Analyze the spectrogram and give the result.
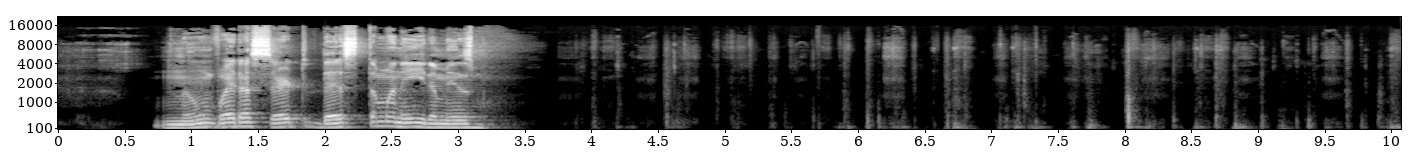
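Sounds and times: small taps: 0:04.0 - 0:10.0.

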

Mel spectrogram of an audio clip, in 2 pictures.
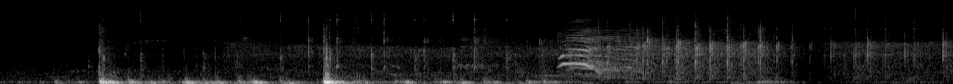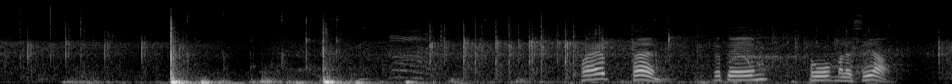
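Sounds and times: table tennis ball clicking: 0:00.9 - 0:05.6.

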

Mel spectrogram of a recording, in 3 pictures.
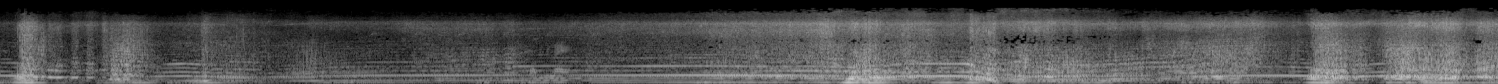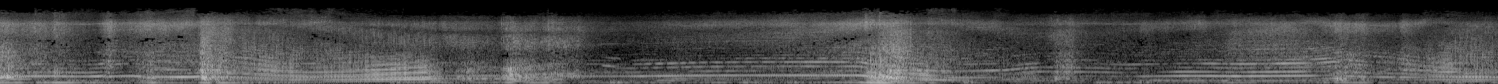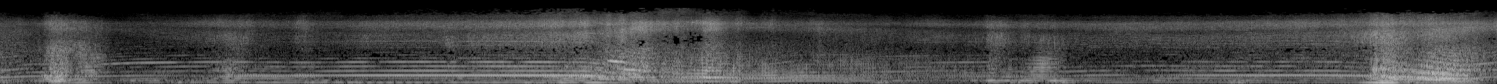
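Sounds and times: helicopter rotor buzz: 0:00.0 - 0:44.9
rc helicopter motor whine: 0:00.0 - 0:44.9.

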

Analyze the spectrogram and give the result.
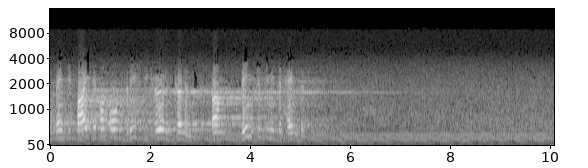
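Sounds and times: recording hiss and low hum: 0:00.0 - 0:10.0.

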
